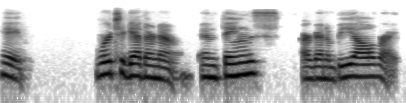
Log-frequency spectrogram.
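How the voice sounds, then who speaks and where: A woman playing a warm, earnest young businesswoman in a script table read. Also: fairly low pitch, unhurried, no room sound, natural voice. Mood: warm, encouraging.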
